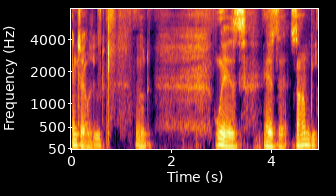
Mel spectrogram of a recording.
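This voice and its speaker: At a very slow pace, a man speaks somewhat breathily, his fairly low pitch showing ordinary variation. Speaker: reaction video creator. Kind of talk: reading aloud. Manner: halting with gaps and breathers.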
